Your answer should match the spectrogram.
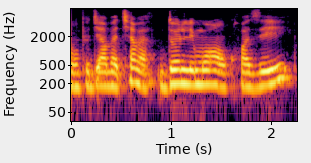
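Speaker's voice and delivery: ordinary delivery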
